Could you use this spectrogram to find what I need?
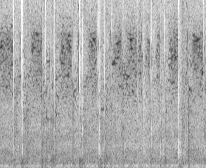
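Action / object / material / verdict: tap / smartphone with glass screen / glass / none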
